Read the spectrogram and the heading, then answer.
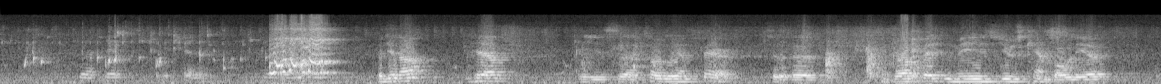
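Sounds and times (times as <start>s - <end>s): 
liquid pouring from a can punctured with two holes: 0.0s - 3.6s
speech: 0.8s - 5.2s, 5.8s - 11.6s.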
